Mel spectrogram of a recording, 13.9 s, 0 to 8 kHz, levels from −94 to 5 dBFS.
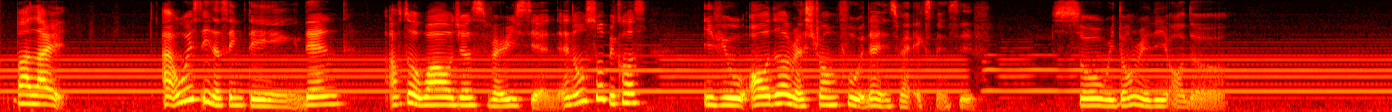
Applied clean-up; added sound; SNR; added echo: none; Wind instrument, woodwind instrument; 15 dB; none.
